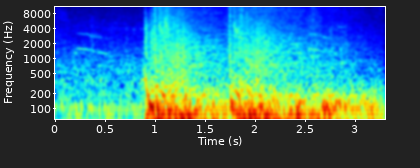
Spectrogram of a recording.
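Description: Flames roar.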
